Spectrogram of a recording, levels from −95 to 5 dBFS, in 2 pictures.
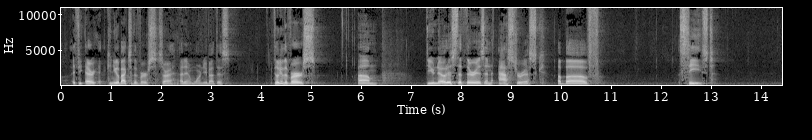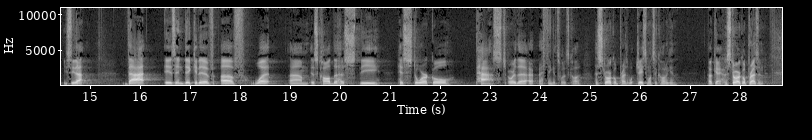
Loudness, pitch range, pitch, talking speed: -19 LUFS, 100-135 Hz, 120 Hz, 140 wpm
